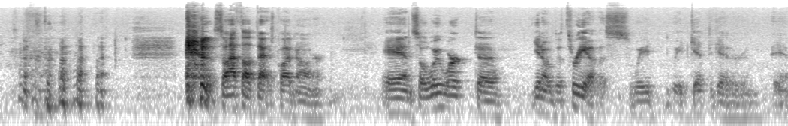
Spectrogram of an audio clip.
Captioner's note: laughter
